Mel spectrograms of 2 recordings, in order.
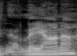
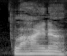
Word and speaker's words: Lahaina: Well, he's the Maui or the, how do you, Leana? How do you say it again? Lahaina, the Lahaina city police chief.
